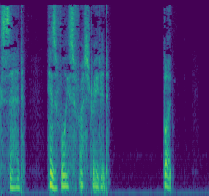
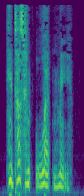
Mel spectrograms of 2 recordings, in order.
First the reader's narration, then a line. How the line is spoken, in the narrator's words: said angrily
